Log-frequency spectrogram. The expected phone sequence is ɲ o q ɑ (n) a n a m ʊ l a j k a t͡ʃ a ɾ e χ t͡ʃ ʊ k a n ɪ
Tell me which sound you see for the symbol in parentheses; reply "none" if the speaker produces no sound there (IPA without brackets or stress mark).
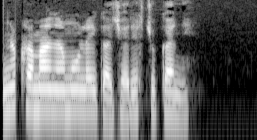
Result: m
